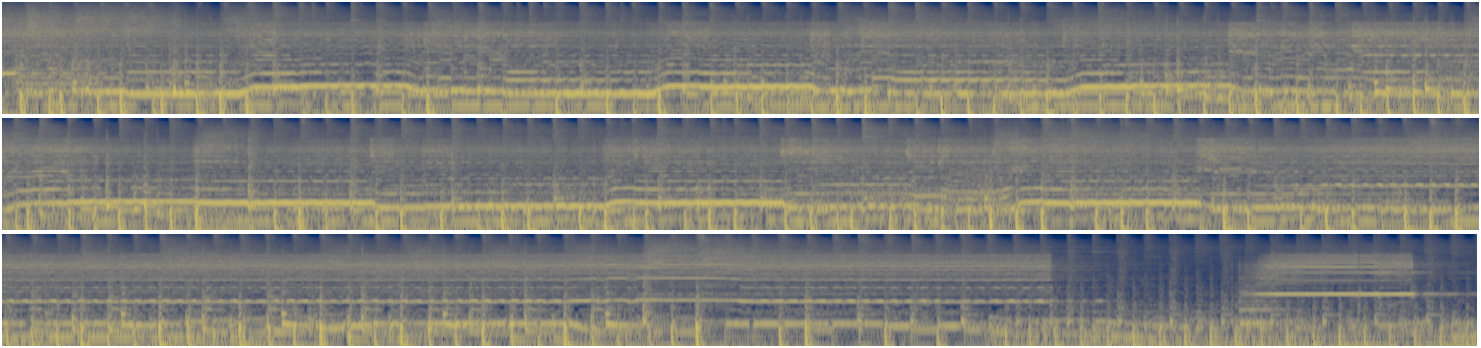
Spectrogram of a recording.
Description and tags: Sustain Guitar Jam no pick
one handed guitar sustain and feedback
Guitar, sustain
